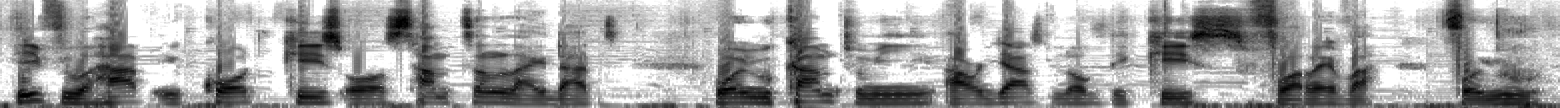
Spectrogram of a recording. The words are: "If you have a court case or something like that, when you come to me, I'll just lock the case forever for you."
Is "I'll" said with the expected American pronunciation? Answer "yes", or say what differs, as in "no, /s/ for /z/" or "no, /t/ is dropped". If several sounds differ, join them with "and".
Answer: no, /w/ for /l/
